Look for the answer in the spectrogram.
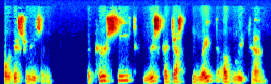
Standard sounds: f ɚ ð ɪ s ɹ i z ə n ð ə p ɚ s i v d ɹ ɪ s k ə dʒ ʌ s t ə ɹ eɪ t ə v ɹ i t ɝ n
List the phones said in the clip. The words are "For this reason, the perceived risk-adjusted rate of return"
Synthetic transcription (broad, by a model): f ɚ ð ɪ s ɹ i z ə n ð ə p ɚ s i v d ɹ ɪ s k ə dʒ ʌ s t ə ɹ eɪ t ə v ɹ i t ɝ n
